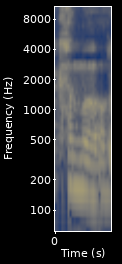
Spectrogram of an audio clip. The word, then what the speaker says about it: Camus: So there is, you know, Albert, I'm going to say his name and you can help me say it the Frenchy way that Albert it was intended. Camus. Albert Camus. Mm-hmm. Yes. Camus, French philosopher, novelist, existentialist, who, one of my favorite quotes of his in a work of his called The Myth of Sisyphus.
